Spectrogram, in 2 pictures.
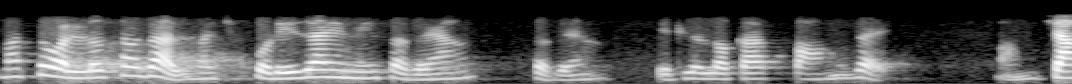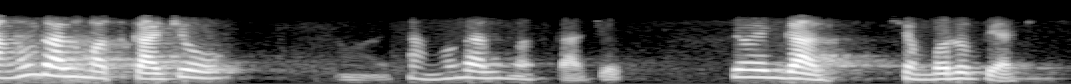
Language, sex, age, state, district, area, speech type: Goan Konkani, female, 60+, Goa, Bardez, rural, conversation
